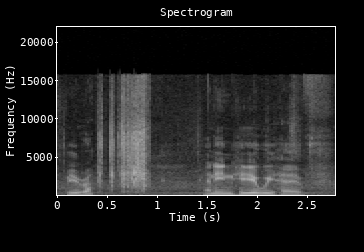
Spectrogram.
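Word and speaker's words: Wera: a German brand to the W's pronounced V so that's vera and in here we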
